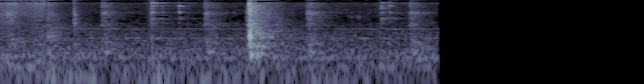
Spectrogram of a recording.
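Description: Metal tongs clink against a baking tray.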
